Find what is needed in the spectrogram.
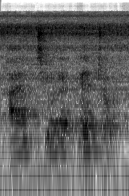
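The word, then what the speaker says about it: altiora peto: It's pronounced as altio repeto.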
